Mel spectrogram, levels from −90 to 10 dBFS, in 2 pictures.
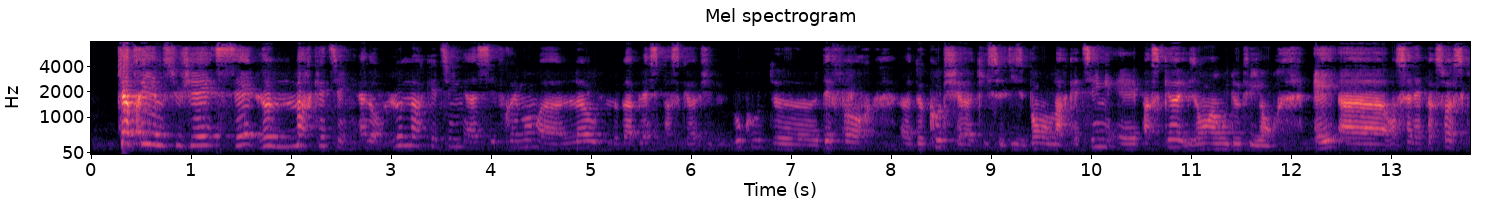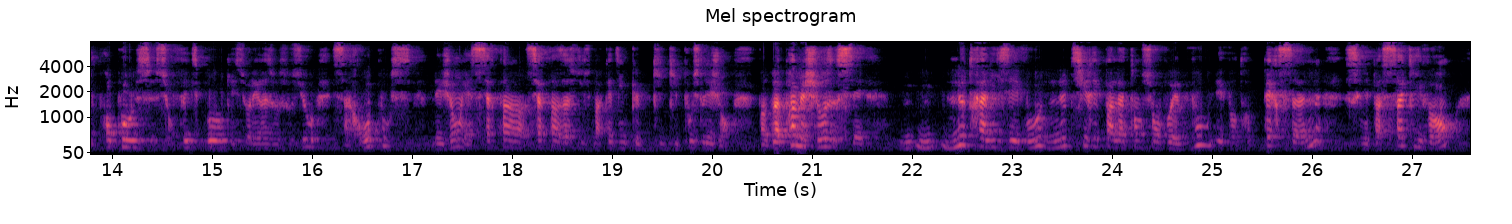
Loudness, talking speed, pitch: -26 LUFS, 195 wpm, 210 Hz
